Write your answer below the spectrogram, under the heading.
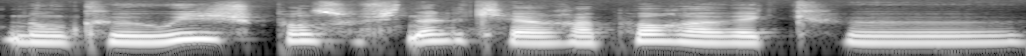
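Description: A woman's medium-pitched voice comes through dry and close with no echo, flat and monotone at a moderate pace. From southern France, Alès (Gard). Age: 20s. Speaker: university student. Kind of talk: personal testimony interview. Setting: student dorm room. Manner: hesitant, many fillers.

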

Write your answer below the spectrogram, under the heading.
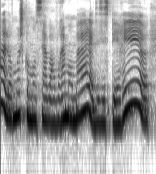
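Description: This woman has a normal speaking voice pitched fairly high, with ordinary pitch variation. She talks at a fairly slow pace. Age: 40s. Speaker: mother sharing her story. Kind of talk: testimony.

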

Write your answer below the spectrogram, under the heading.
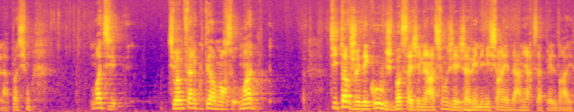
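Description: A man with a fairly low voice and vocal fry talks at a very fast pace, with very wide pitch swings, big swings in loudness, and long, frequent pauses. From Paris suburbs (Sarcelles). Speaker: rapper and author. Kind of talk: casual interview. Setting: bookshop cultural space.

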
